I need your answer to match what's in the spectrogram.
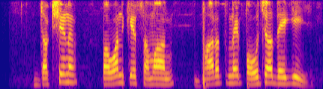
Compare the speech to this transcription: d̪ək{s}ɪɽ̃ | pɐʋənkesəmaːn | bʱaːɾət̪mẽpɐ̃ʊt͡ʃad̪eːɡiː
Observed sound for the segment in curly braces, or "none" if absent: ʃ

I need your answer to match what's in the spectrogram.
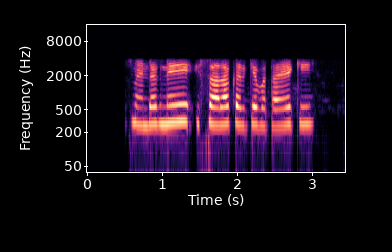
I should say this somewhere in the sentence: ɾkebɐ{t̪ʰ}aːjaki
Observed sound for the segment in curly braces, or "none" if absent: t̪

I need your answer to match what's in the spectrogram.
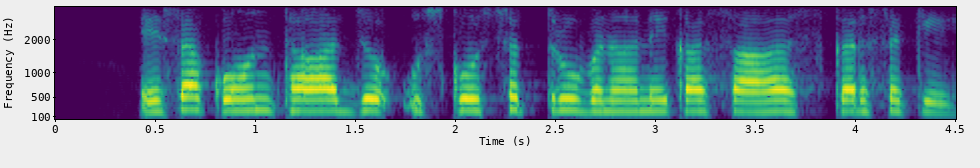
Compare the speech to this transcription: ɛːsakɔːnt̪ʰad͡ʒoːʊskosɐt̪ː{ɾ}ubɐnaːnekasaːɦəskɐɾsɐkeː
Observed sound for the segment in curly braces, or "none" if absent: ɾ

